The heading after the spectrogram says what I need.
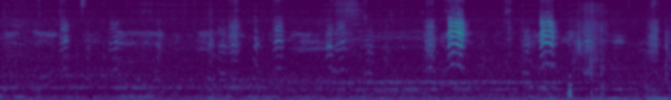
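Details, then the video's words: Zebra finches give short, nasal beeping calls at scattered intervals, two louder near the end, while a pet cat watches, meows and seems to answer them; steady low hum and a woman's voice. "Minha gata adora tentar falar na língua do mandarim, zebra finch."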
